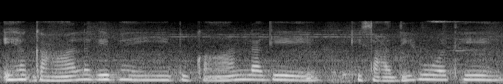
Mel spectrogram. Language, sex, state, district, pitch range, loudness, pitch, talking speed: Chhattisgarhi, female, Chhattisgarh, Sarguja, 190-215 Hz, -15 LUFS, 205 Hz, 155 wpm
